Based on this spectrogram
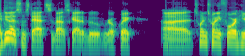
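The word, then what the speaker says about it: Skattebo: It is Scataboo. We've never been more back. someone actually pronouncing their name the cool way for once.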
